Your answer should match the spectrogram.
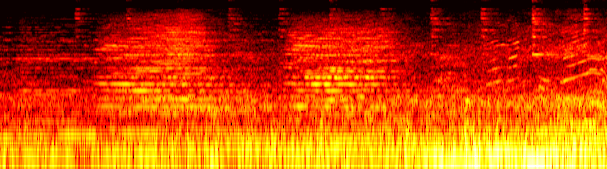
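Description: Dark-ride show soundtrack: two loud pitched calls, each about a second long, with music and gliding tones later. Under it runs the steady low rumble of the moving ride vehicle, which grows louder near the end.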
